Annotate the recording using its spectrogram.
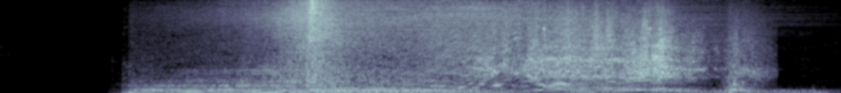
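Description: Car-themed logo intro sound effects over music: a loud whoosh with a rumbling car-engine and tyre-screech effect. It starts suddenly about a second in and ends with a final hit near the end.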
